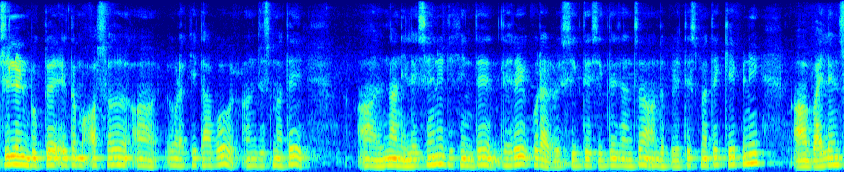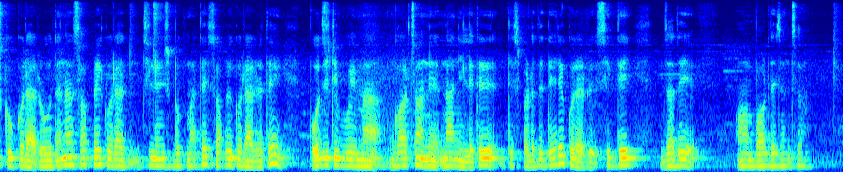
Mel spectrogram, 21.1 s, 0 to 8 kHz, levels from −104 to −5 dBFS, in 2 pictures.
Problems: none marked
